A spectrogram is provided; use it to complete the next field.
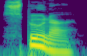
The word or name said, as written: spooner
